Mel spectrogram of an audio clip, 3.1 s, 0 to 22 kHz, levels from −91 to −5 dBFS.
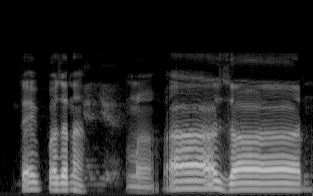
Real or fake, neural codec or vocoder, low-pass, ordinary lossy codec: real; none; 7.2 kHz; none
